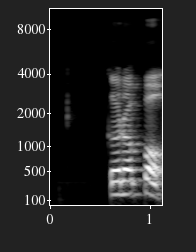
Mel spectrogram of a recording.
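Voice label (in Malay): "keropok", Malay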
